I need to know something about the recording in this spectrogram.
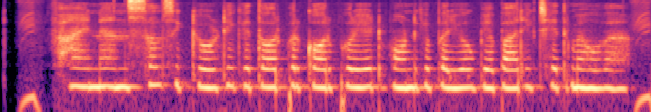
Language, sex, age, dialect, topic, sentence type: Magahi, female, 18-24, Central/Standard, banking, statement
